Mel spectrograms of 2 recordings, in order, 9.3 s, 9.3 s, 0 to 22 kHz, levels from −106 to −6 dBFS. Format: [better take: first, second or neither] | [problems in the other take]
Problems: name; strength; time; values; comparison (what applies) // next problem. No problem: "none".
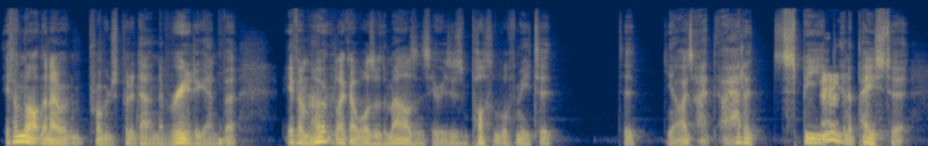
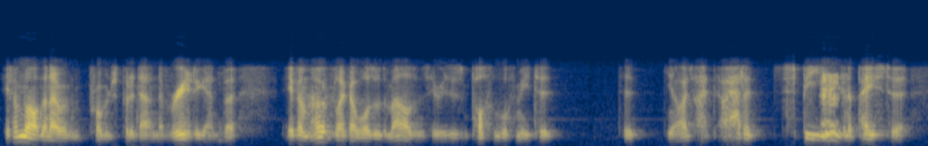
first | phone-call audio; nothing above 3.5 kHz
